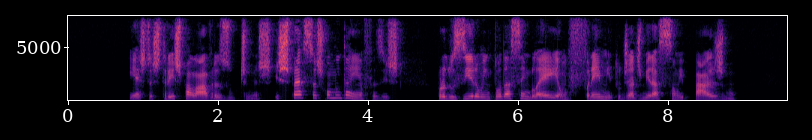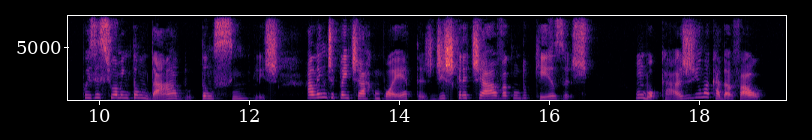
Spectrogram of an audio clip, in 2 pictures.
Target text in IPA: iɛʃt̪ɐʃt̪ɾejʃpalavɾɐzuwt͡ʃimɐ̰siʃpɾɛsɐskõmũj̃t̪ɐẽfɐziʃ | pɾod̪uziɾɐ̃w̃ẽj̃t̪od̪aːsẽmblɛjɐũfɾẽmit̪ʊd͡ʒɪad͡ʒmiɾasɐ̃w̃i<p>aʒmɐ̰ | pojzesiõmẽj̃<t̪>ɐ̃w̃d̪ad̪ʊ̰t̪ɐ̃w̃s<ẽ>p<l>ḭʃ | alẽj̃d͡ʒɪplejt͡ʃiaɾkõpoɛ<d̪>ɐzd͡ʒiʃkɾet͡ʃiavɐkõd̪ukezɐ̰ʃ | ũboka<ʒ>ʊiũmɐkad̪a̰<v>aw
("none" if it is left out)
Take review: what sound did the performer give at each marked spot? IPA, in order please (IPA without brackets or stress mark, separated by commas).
p, t̪, ĩ, l, t̪, ʒ, v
